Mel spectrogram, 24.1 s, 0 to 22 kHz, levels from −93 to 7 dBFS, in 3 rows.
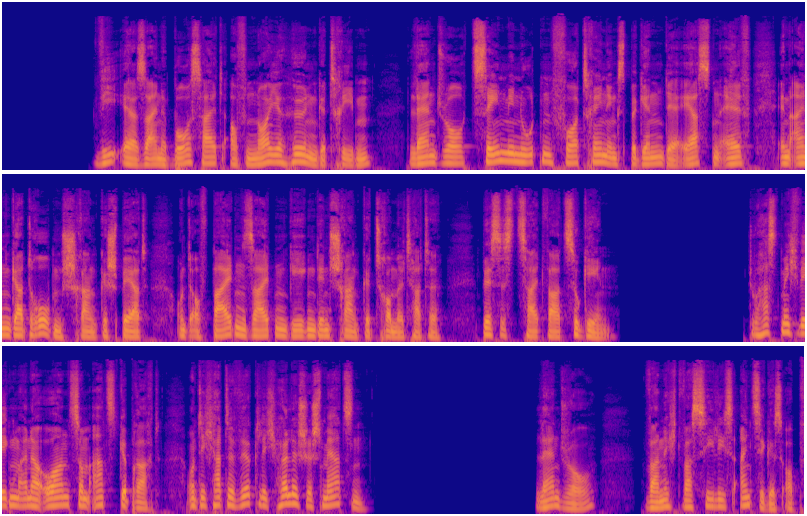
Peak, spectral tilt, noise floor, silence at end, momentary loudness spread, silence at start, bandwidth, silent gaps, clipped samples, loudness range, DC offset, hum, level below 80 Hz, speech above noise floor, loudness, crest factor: -6 dBFS; -4 dB/octave; under -90 dBFS; 0 s; 8 LU; 0.95 s; 16.5 kHz; 14.22-15.43 s, 19.81-21.38 s, 22.40-22.44 s; under 0.1%; 3 LU; under 0.1%; none; -46 dBFS; over 68 dB; -22 LUFS; 18 dB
